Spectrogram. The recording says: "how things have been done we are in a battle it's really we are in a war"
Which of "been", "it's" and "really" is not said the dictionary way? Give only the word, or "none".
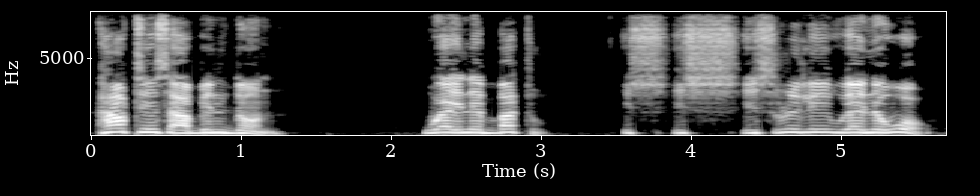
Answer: it's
